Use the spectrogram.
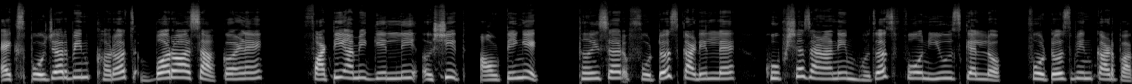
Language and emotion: Goan Konkani, neutral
